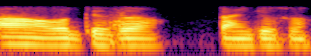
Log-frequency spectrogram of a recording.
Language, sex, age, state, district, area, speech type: Tamil, male, 45-60, Tamil Nadu, Ariyalur, rural, conversation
